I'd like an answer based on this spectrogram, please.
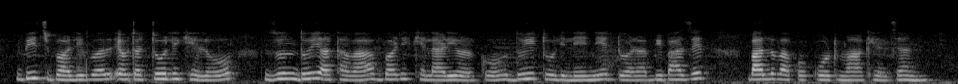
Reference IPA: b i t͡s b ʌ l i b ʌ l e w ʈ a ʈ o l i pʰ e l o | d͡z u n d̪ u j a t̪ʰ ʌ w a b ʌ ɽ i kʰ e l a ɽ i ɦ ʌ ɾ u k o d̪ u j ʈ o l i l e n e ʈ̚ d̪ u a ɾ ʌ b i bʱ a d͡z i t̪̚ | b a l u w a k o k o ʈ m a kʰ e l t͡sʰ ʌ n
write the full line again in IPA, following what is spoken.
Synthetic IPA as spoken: b i t͡s b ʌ l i b ʌ l e w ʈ a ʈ o l i kʰ e l o | d͡z u n d̪ u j ʌ t̪ʰ ʌ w a b ʌ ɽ i kʰ e l a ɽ i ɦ ʌ ɾ u k o d̪ u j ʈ o l i l e n e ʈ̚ d̪ w a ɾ a b i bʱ a d͡z i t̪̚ | b a l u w a k o k o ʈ m a kʰ e l t͡sʰ ʌ n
